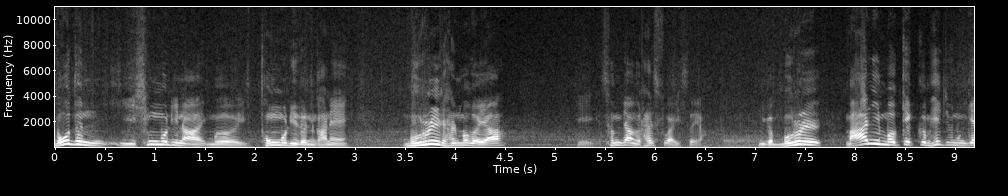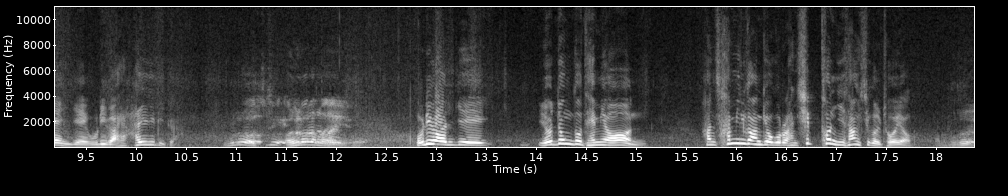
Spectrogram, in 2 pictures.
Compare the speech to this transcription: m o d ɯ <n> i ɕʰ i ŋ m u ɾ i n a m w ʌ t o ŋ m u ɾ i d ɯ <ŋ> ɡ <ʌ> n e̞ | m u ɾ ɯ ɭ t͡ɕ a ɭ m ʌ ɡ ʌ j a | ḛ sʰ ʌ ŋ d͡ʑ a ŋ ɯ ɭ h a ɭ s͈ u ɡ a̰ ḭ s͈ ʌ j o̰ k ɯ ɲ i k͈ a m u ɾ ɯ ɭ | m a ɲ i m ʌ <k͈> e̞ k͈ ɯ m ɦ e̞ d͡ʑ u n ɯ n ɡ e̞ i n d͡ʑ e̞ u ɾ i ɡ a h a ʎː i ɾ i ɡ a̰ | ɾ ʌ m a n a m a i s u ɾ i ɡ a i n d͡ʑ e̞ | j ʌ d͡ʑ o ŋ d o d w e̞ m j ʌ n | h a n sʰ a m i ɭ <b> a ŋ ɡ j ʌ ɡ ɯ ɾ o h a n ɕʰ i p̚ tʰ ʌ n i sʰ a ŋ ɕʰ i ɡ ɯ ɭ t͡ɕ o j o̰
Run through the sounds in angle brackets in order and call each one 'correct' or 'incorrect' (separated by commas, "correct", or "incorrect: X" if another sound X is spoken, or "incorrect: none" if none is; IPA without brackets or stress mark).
correct, incorrect: n, incorrect: a, correct, incorrect: ɡ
